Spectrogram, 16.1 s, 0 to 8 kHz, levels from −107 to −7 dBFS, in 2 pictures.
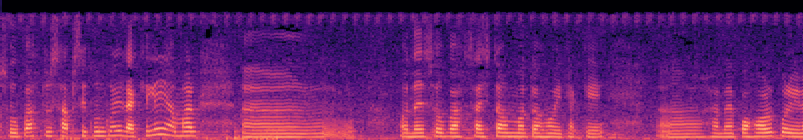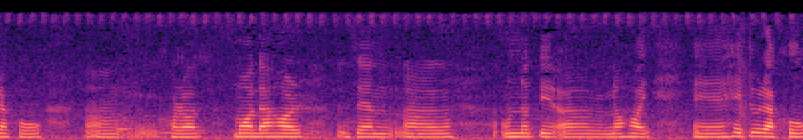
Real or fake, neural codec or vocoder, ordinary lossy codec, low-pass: real; none; MP3, 48 kbps; 7.2 kHz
